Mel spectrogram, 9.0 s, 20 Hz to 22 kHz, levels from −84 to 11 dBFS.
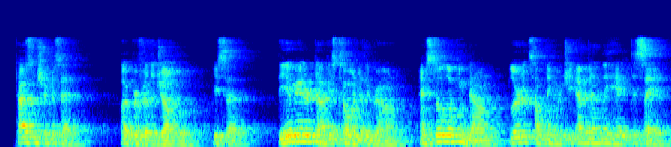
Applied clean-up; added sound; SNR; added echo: none; none; none; reverberation time 0.9 s.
